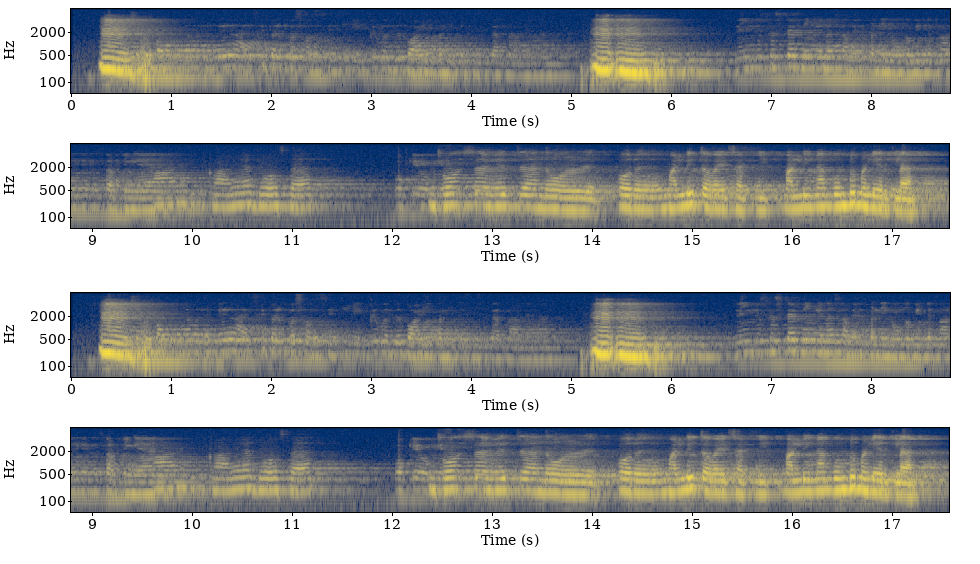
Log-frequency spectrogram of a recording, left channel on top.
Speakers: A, on the right; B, in the centre.
A: மதியத்துக்கு
B: ம்
A: பாத்தீ நா வந்துட்டு அரிசி பருப்பு சாதோ செஞ்சி எக்கு வந்து பாயில் பண்ணீட்ட சிஸ்டர் நானு
B: ம் ம்
A: நீங்க சிஸ்டர் நீங்க என்ன சமையல் பண்ணீங்க உங்க வீட்ல காலைல என்ன சாப்டீங்க
B: நானாடி காலைல dosa
A: okay okay
B: dosa
A: sister
B: வச் அந்த ஒரு ஒரு மல்லி துவையல் சட்னி மல்லினா குண்டு மல்லி இருக்குல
